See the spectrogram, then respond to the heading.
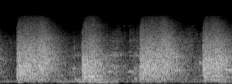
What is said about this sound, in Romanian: Trageți! E timpul să tragem, domnule! Un crocodil a reușit să se urce pe plută!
